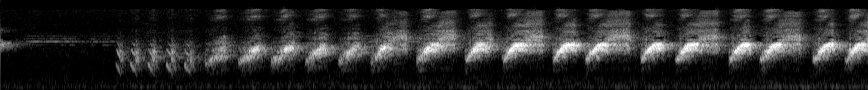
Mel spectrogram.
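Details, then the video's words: Chinese hwamei singing: after a brief steady whistle, a long series of regular down-slurred notes repeats steadily, about one and a half per second, growing louder, with faint low background hum. "SUARA KICAU BURUNG HWAMEI WAMBI GACOR"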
